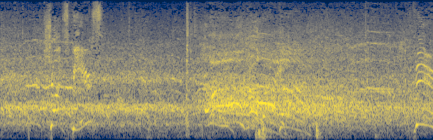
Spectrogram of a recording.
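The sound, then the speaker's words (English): A steel chair cracks against the side of someone's head with a sharp slam, and a few more thuds follow, all over a loud roaring arena crowd that swells with cheers and whoops. “Chair shot right to the side of the head of Cody, who couldn't even get his hand up.”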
